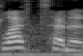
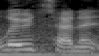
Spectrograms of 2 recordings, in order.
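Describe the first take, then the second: First: The word has the English pronunciation. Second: The word has a non-English pronunciation. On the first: The speaker calls it right. "It's lieutenant in English" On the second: The speaker calls it wrong. "not lieutenant"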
